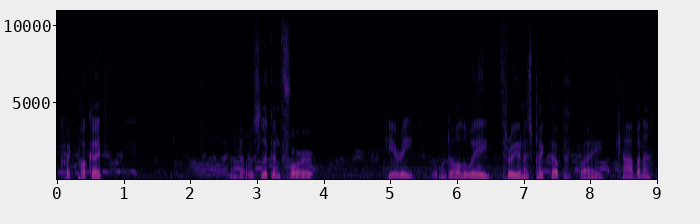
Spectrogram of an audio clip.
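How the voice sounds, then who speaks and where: A man with a Northern Irish accent giving live play-by-play commentary, chatty between plays and excitable when a score comes. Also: low-pitched, a little slow, pauses often, crowd noise. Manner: conversational, excitable on big plays. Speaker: match commentator.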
